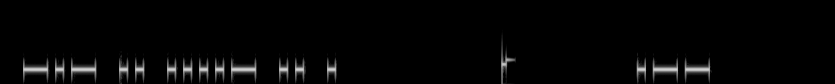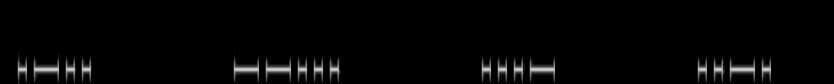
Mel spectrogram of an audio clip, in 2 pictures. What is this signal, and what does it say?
Morse code, heard as a keyed tone, about 15 wpm, spaced as for 8 wpm, 700 Hz. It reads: KI4IE WL7VF
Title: USA Call Signs - 5 Characters - 6x Character Spacing - 15wpm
